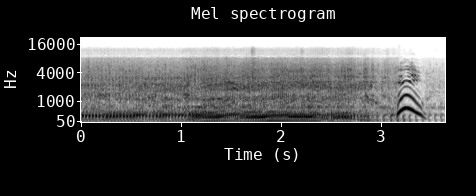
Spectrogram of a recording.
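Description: Kawasaki KLX140RF dirt bike engine revving hard on a trail, a close, loud buzzing throttle that rises and falls, ending in a sharp rev burst, with a rider's voice mixed in.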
